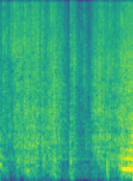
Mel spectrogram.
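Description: Plastic freezer bag of frozen okra crinkling and crackling as it is handled, a quick run of small crackles.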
